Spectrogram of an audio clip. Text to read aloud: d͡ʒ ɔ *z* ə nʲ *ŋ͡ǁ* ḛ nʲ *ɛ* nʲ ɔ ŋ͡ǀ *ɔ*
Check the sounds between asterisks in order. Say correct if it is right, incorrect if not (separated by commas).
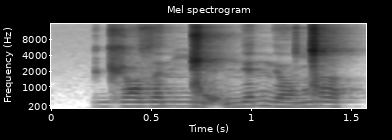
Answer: correct, correct, correct, incorrect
